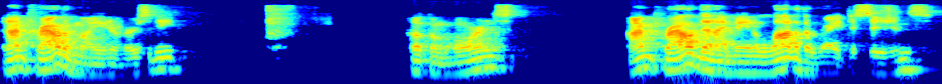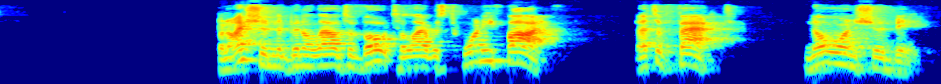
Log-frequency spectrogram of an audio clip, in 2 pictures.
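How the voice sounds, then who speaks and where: A man talks alone as a podcast host, working through his commentary with emphatic, repeated phrases. His voice sits at an ordinary male pitch. The recording is roomy and a little dull, with audible echo around his words. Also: expressive, normal speed, long pauses, a bit bright. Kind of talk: reflective solo recap commentary, part rant.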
